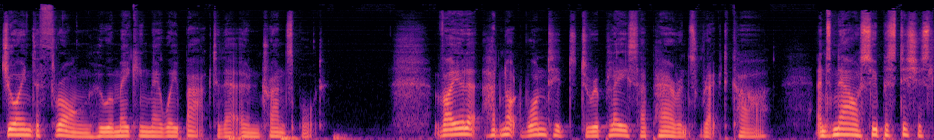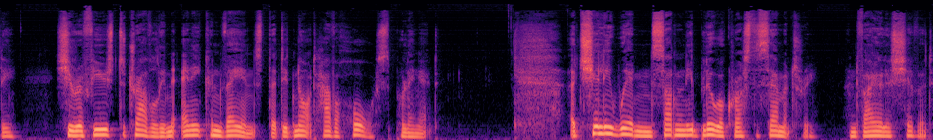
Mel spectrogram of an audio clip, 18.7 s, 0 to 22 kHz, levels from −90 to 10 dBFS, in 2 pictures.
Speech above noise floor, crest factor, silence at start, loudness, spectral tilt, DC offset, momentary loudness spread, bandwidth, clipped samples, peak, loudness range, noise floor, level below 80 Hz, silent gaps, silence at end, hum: 45 dB; 14 dB; 0.05 s; -15 LUFS; -5.5 dB/octave; under 0.1%; 15 LU; 19 kHz; under 0.1%; -2 dBFS; 5 LU; -59 dBFS; -38 dBFS; none; 0.05 s; none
